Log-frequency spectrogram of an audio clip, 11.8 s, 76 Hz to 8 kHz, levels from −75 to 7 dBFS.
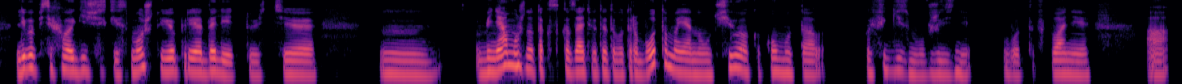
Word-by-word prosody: либо 175 Hz, +5 st, +5 dB
психологически 160 Hz, -2 st, +1 dB
сможешь 165 Hz, +7 st, 0 dB
ты 165 Hz, -, -4 dB
ее 160 Hz, 0 st, +5 dB
преодолеть. 150 Hz, -5 st, +3 dB
То 135 Hz, -, -7 dB
есть, 130 Hz, +1 st, -9 dB
э, 140 Hz, -1 st, +2 dB, 0.6 s
м, 140 Hz, -1 st, -3 dB, 0.4 s
меня, 160 Hz, +7 st, +6 dB
можно 205 Hz, -6 st, +3 dB
так 160 Hz, -, -2 dB
сказать, 155 Hz, -1 st, +2 dB
вот 150 Hz, +2 st, -3 dB
эта 150 Hz, -, 0 dB
вот 140 Hz, +1 st, -5 dB
работа 160 Hz, -, +2 dB
моя 155 Hz, -6 st, +3 dB
научила 140 Hz, +6 st, 0 dB
какому-то 150 Hz, -3 st, -3 dB, 0.4 s
пофигизму 150 Hz, -3 st, -6 dB
в 135 Hz, -, -14 dB
жизни. 140 Hz, -1 st, -6 dB, 0.3 s
Вот 130 Hz, -, -6 dB
в -, -, -18 dB
плане, 140 Hz, -2 st, 0 dB, 0.6 s
а, -, -, -2 dB
150 Hz, 140 wpm, -29 LUFS, 140-160 Hz, 0.6 s, меня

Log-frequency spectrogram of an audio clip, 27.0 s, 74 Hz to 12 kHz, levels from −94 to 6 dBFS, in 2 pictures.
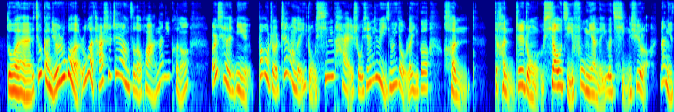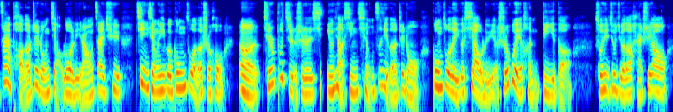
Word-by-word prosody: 对， 185 Hz, -5 st, +6 dB
就 415 Hz, -, +6 dB
感 280 Hz, -, +4 dB
觉 200 Hz, +5 st, +5 dB
如 335 Hz, +7 st, +9 dB
果 380 Hz, -6 st, +6 dB
如 -, -, 0 dB
果 415 Hz, +2 st, +5 dB
它 255 Hz, +2 st, +1 dB
是 395 Hz, +5 st, -4 dB
这 425 Hz, +1 st, -1 dB
样 315 Hz, -10 st, +1 dB
子 210 Hz, -3 st, -4 dB
的 170 Hz, -1 st, -3 dB
话， 155 Hz, -, -1 dB
那 300 Hz, +7 st, -6 dB
你 370 Hz, 0 st, -9 dB
可 -, -, -8 dB
能 -, -, -6 dB, 0.4 s
而 -, -, +3 dB
且 335 Hz, -, 0 dB
你 195 Hz, -6 st, -2 dB
抱 390 Hz, -2 st, +1 dB
着 230 Hz, -8 st, +1 dB
这 415 Hz, -, -3 dB
样 255 Hz, -, -1 dB
的 -, -, 0 dB
一 255 Hz, -, -4 dB
种 -, -, -6 dB
心 370 Hz, +2 st, -1 dB
态， 270 Hz, -, -3 dB
首 185 Hz, -2 st, -2 dB
先 275 Hz, -, -3 dB
就 365 Hz, -2 st, +3 dB
已 270 Hz, -, 0 dB
经 235 Hz, +3 st, -1 dB
有 265 Hz, -, -2 dB
了 190 Hz, -, -1 dB
一 195 Hz, -1 st, -3 dB
个 225 Hz, +1 st, -1 dB, 0.3 s
很 -, -, -1 dB, 0.5 s
很 215 Hz, -4 st, -1 dB
这 250 Hz, +2 st, +5 dB
种 170 Hz, -, +1 dB
消 245 Hz, -1 st, +7 dB
极 245 Hz, -, -2 dB
负 255 Hz, -3 st, -3 dB
面 175 Hz, -6 st, +1 dB
的 -, -, -7 dB
一 -, -, -6 dB
个 190 Hz, -1 st, +3 dB
情 185 Hz, -1 st, -6 dB
绪 220 Hz, +5 st, 0 dB
了。 -, -, -3 dB, 0.2 s
那 300 Hz, +3 st, -5 dB
你 255 Hz, -, 0 dB
再 295 Hz, -3 st, +1 dB
跑 240 Hz, -, -3 dB
到 -, -, 0 dB
这 255 Hz, -2 st, -1 dB
种 175 Hz, -1 st, -1 dB
角 195 Hz, -, -5 dB
落 175 Hz, -2 st, +2 dB
里， 170 Hz, +2 st, -2 dB
然 145 Hz, 0 st, -2 dB
后 175 Hz, -, -4 dB
再 195 Hz, 0 st, -1 dB
去 190 Hz, 0 st, -4 dB, 0.2 s
进 270 Hz, -6 st, +1 dB
行 200 Hz, -4 st, +1 dB
一 200 Hz, -, +1 dB
个 200 Hz, -1 st, +3 dB
工 225 Hz, +4 st, +1 dB
作 235 Hz, -3 st, 0 dB
的 180 Hz, -, 0 dB
时 185 Hz, -1 st, -3 dB
候， 175 Hz, 0 st, -3 dB, 0.3 s
呃， 170 Hz, -8 st, +3 dB
其 240 Hz, -, -2 dB
实 265 Hz, -, +2 dB
不 360 Hz, +6 st, -2 dB
只 325 Hz, -, -5 dB
是 170 Hz, -2 st, -1 dB
心 170 Hz, 0 st, -8 dB
影 195 Hz, +1 st, 0 dB
响 235 Hz, -8 st, +1 dB
心 180 Hz, +1 st, -4 dB
情， 195 Hz, -1 st, -6 dB
自 250 Hz, +6 st, -8 dB
己 240 Hz, -, -1 dB
的 155 Hz, +2 st, -2 dB
这 210 Hz, +4 st, -2 dB
种 150 Hz, -6 st, -5 dB, 0.2 s
工 235 Hz, -1 st, +4 dB
作 235 Hz, -2 st, +3 dB
的 185 Hz, -, +3 dB
一 160 Hz, -, +1 dB
个 180 Hz, +1 st, -1 dB
效 180 Hz, -1 st, +1 dB
率 145 Hz, -1 st, -4 dB
也 175 Hz, -, -6 dB
是 200 Hz, +6 st, +1 dB
会 255 Hz, -, +3 dB
很 185 Hz, -2 st, -8 dB
低 165 Hz, -3 st, -3 dB
的。 160 Hz, -, -6 dB, 0.5 s
所 200 Hz, 0 st, +1 dB
以 205 Hz, -3 st, -2 dB
就 215 Hz, +1 st, -2 dB
觉 175 Hz, -4 st, -1 dB
得 170 Hz, +1 st, 0 dB
还 165 Hz, -3 st, -8 dB
是 210 Hz, +4 st, -4 dB
要 190 Hz, -3 st, -1 dB
205 Hz, 255 characters per minute, -23 LUFS, 180-255 Hz, 0.5 s, 如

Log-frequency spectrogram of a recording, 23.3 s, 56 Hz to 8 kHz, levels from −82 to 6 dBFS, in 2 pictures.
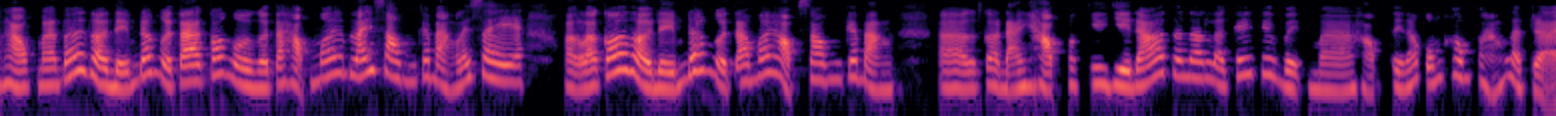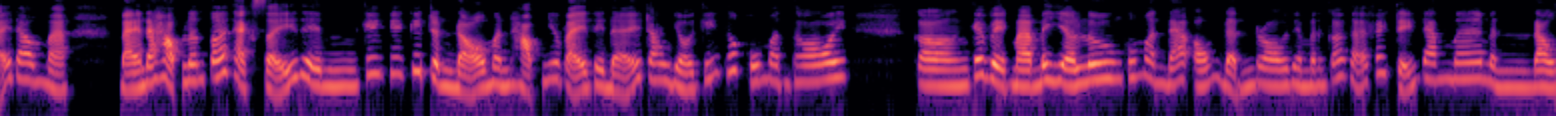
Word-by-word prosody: học 200 Hz, -3 st, +1 dB
mà 210 Hz, 0 st, -2 dB
tới 325 Hz, -, 0 dB
thời 225 Hz, -9 st, +4 dB
điểm 190 Hz, +1 st, -2 dB
đó 325 Hz, -, +2 dB
người 285 Hz, -, 0 dB
ta 240 Hz, +3 st, +6 dB
có 330 Hz, +7 st, -1 dB
người 230 Hz, -9 st, -1 dB
người 190 Hz, -1 st, 0 dB
ta 225 Hz, +3 st, -2 dB
học 225 Hz, -1 st, -2 dB
mới 310 Hz, +8 st, -3 dB
lấy 320 Hz, +5 st, +2 dB
xong 300 Hz, -10 st, +1 dB
cái 305 Hz, -, -3 dB
bằng 200 Hz, -, -3 dB
lái 235 Hz, +6 st, -3 dB
xe, 265 Hz, -6 st, -1 dB, 0.3 s
hoặc 195 Hz, -3 st, -2 dB
là 200 Hz, +2 st, +3 dB
có 365 Hz, -, +4 dB
thời 350 Hz, -, +5 dB
điểm 190 Hz, +3 st, -2 dB
đó 380 Hz, +4 st, +1 dB
người -, -, +1 dB
ta 245 Hz, +3 st, 0 dB
mới 325 Hz, +7 st, -3 dB
học -, -, +2 dB
xong 270 Hz, -1 st, -3 dB
cái 300 Hz, +2 st, -1 dB
bằng, 175 Hz, -10 st, -2 dB, 0.3 s
ờ, 190 Hz, -1 st, -4 dB
c 205 Hz, +1 st, -4 dB
đại 175 Hz, +3 st, -2 dB
học 180 Hz, -3 st, +3 dB
hoặc 220 Hz, -1 st, -10 dB
gì 225 Hz, 0 st, -6 dB
gì 205 Hz, -2 st, +4 dB
đó. 235 Hz, -, +2 dB
Cho 315 Hz, -2 st, -2 dB
nên 290 Hz, -2 st, -3 dB
là 250 Hz, -6 st, -3 dB
cái 315 Hz, +11 st, -6 dB
cái 340 Hz, -, -5 dB
việc 185 Hz, -3 st, -2 dB
mà 175 Hz, -2 st, -8 dB
học -, -, -7 dB
thì 195 Hz, -, -4 dB
nó 200 Hz, +8 st, -5 dB
cũng 230 Hz, +1 st, -6 dB
không 305 Hz, -2 st, -5 dB
hẳn 240 Hz, -, -9 dB
là -, -, -2 dB
trễ -, -, -1 dB
đâu 275 Hz, -2 st, +2 dB
mà 200 Hz, -8 st, -2 dB, 0.4 s
bạn 180 Hz, +1 st, +4 dB
đã 235 Hz, -, +6 dB
học -, -, +6 dB
lên 260 Hz, +1 st, 0 dB
tới 295 Hz, +5 st, +4 dB
thạc -, -, +3 dB
sĩ -, -, +1 dB
thì 285 Hz, -9 st, +4 dB, 0.3 s
cái 345 Hz, +5 st, -5 dB
cái 350 Hz, -1 st, -7 dB
cái 385 Hz, -, 0 dB
trình 220 Hz, -8 st, +3 dB
độ 185 Hz, -, +4 dB
mình 215 Hz, -1 st, -1 dB
học 215 Hz, -, +2 dB
như 275 Hz, +2 st, -4 dB
vậy -, -, +4 dB
thì 215 Hz, -, 0 dB
để 195 Hz, +8 st, -1 dB
trau 265 Hz, -2 st, -2 dB
dồi 190 Hz, -4 st, +1 dB
kiến 275 Hz, -, -10 dB
thức 400 Hz, +1 st, -3 dB
của 240 Hz, -, -1 dB
mình 255 Hz, -2 st, -6 dB
thôi. 255 Hz, +4 st, +2 dB, 0.5 s
Còn 210 Hz, -1 st, +2 dB
cái 320 Hz, -, +5 dB
việc 250 Hz, -8 st, +6 dB
mà 205 Hz, -1 st, +6 dB
bây 250 Hz, +6 st, +1 dB
giờ 210 Hz, -5 st, +6 dB
lương 270 Hz, +4 st, +4 dB
của 290 Hz, +1 st, -4 dB
mình 285 Hz, -7 st, -6 dB
đã 225 Hz, +4 st, -1 dB
ổn 205 Hz, +7 st, -2 dB
định 200 Hz, -1 st, -1 dB
rồi 210 Hz, -2 st, 0 dB
thì 220 Hz, -, -3 dB
mình 205 Hz, +1 st, -5 dB
có 295 Hz, +6 st, -5 dB
thể 260 Hz, -, -5 dB
phát 350 Hz, 0 st, -8 dB
triển -, -, -2 dB
đam 275 Hz, -1 st, -3 dB
mê, 275 Hz, 0 st, -2 dB
mình 195 Hz, -7 st, -6 dB
đầu 200 Hz, -1 st, +3 dB
240 Hz, 275 wpm, -25 LUFS, 205-290 Hz, 0.5 s, ta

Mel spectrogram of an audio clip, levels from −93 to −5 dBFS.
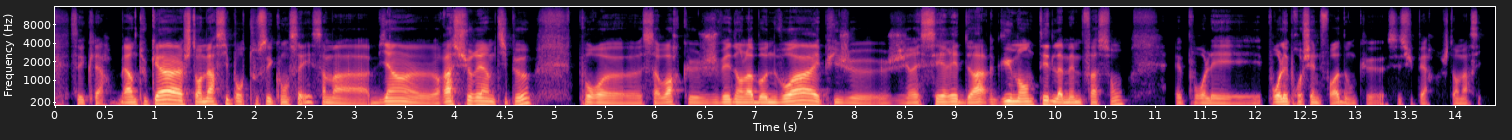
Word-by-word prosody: C'est -, -, -7 dB
clair. -, -, -8 dB
Bah, 95 Hz, -, +1 dB
en -, -, -1 dB
tout 115 Hz, -, -9 dB
cas, 145 Hz, +2 st, +8 dB
je 130 Hz, +1 st, -4 dB
te -, -, -1 dB
remercie 115 Hz, +4 st, +2 dB
pour 115 Hz, -4 st, -4 dB
tous -, -, -13 dB
ces 115 Hz, 0 st, -2 dB
conseils, 105 Hz, -, -4 dB
ça 100 Hz, -, -7 dB
m'a 80 Hz, -4 st, -4 dB
bien, 120 Hz, +3 st, +1 dB
heu, 85 Hz, -2 st, -5 dB
rassuré 115 Hz, +6 st, +3 dB
un 115 Hz, -2 st, +2 dB
petit 105 Hz, -, -9 dB
peu 145 Hz, +9 st, 0 dB, 0.5 s
pour, 95 Hz, -3 st, +1 dB
heu, 85 Hz, -1 st, -5 dB
savoir 100 Hz, +5 st, -2 dB
que 95 Hz, -2 st, -6 dB
je 90 Hz, +1 st, -8 dB
vais 105 Hz, +2 st, +1 dB
dans 100 Hz, -1 st, 0 dB
la 100 Hz, -1 st, +4 dB
bonne 100 Hz, 0 st, +2 dB
voie 125 Hz, +4 st, +5 dB
et -, -, +1 dB
puis 100 Hz, -, -8 dB
je 80 Hz, -3 st, -7 dB
je 85 Hz, +1 st, -10 dB
réessaierai 105 Hz, +4 st, 0 dB
d'argumenter 110 Hz, +5 st, +2 dB
de 115 Hz, -, 0 dB
la 100 Hz, -, +3 dB
même 100 Hz, +1 st, 0 dB
façon, 115 Hz, +7 st, -7 dB, 0.5 s
et -, -, -7 dB
pour 90 Hz, 0 st, -7 dB
les 80 Hz, -2 st, -7 dB
pour 110 Hz, +1 st, +3 dB
les 115 Hz, -, +5 dB
prochaines 105 Hz, -4 st, -5 dB
fois. -, -, -3 dB
Donc, 80 Hz, 0 st, -11 dB
heu, 80 Hz, 0 st, -12 dB
c'est -, -, -15 dB
super, -, -, -12 dB
je -, -, -17 dB
te -, -, -12 dB
remercie. -, -, -10 dB
100 Hz, 230 wpm, -22 LUFS, 90-115 Hz, 0.5 s, cas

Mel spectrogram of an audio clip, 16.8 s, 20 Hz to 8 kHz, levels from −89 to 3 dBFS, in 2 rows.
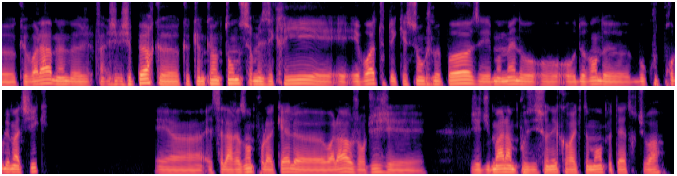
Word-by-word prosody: heu, -, -, -6 dB
que 100 Hz, -, -6 dB
voilà 115 Hz, +8 st, +4 dB
même 105 Hz, -5 st, +1 dB
enfin 105 Hz, -, -7 dB
j'ai 105 Hz, +2 st, -4 dB
j'ai 115 Hz, +2 st, -1 dB
peur 145 Hz, +8 st, +6 dB
que 100 Hz, -3 st, +2 dB
que 105 Hz, -, -7 dB
quelqu'un 110 Hz, +4 st, +2 dB
tombe 130 Hz, +2 st, +4 dB
sur 120 Hz, -, -4 dB
mes 105 Hz, -2 st, +2 dB
écrits 120 Hz, +4 st, -2 dB, 0.3 s
et 100 Hz, -4 st, 0 dB, 0.3 s
et -, -, -2 dB
et -, -, +2 dB
voit 120 Hz, +5 st, +3 dB
toutes 125 Hz, -, -16 dB
les 105 Hz, -, -1 dB
questions 110 Hz, +3 st, -2 dB
que 110 Hz, -, -3 dB
je 110 Hz, -, -7 dB
me 110 Hz, -, +1 dB
pose 125 Hz, +2 st, +5 dB
et 100 Hz, -1 st, -1 dB
m'emmène 105 Hz, +3 st, +2 dB
au 110 Hz, -, +2 dB
au 95 Hz, 0 st, -5 dB
au 95 Hz, -, -2 dB
devant 105 Hz, +3 st, 0 dB
de 95 Hz, -4 st, 0 dB
beaucoup 95 Hz, +3 st, -7 dB
de -, -, -26 dB
problématiques 115 Hz, +3 st, -2 dB, 1.4 s
et 95 Hz, -1 st, -6 dB
heu 90 Hz, -2 st, -4 dB
et 95 Hz, -, -9 dB
c'est 100 Hz, +3 st, -5 dB
la 100 Hz, -1 st, +2 dB
raison 100 Hz, +5 st, +1 dB
pour 110 Hz, -, -8 dB
laquelle 100 Hz, +5 st, -1 dB, 0.4 s
voilà 105 Hz, +6 st, +2 dB
aujourd'hui 105 Hz, +1 st, -3 dB
j'ai 90 Hz, -6 st, -5 dB, 0.6 s
j'ai 95 Hz, -1 st, -3 dB
du 95 Hz, +1 st, -6 dB
mal 110 Hz, +2 st, +5 dB
à 110 Hz, -, +4 dB
me 105 Hz, -, -1 dB
positionner 100 Hz, +1 st, -1 dB
correctement 100 Hz, +1 st, -1 dB
peut-être, 100 Hz, -1 st, -5 dB
tu -, -, -15 dB
vois? 100 Hz, +2 st, -3 dB
105 Hz, 205 wpm, -22 LUFS, 95-115 Hz, 1.4 s, peur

